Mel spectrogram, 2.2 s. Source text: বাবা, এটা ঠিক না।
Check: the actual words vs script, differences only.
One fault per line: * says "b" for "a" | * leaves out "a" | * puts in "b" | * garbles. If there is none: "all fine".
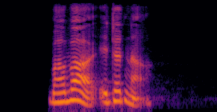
* leaves out "ঠিক"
